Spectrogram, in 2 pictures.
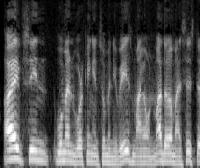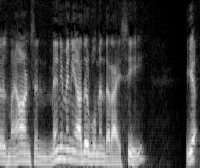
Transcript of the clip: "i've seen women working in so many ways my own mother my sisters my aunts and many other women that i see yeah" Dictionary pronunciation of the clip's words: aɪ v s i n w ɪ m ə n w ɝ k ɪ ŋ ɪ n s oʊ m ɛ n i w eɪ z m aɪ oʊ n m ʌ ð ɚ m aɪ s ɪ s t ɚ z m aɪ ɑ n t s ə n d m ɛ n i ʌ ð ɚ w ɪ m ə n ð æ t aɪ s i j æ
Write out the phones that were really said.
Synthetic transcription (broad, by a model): aɪ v s i n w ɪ m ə n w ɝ k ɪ ŋ ɪ n s oʊ m ɛ n i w eɪ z m aɪ oʊ n m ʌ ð ɚ m aɪ s ɪ s t ɚ z m aɪ ɑ n t s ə n d m ɛ n i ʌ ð ɚ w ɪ m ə n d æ t aɪ s i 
